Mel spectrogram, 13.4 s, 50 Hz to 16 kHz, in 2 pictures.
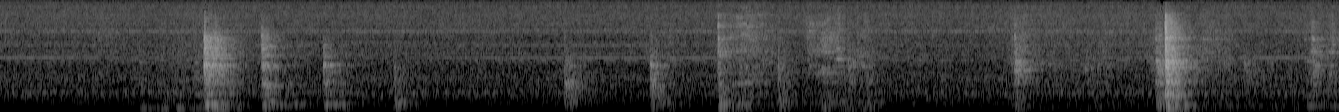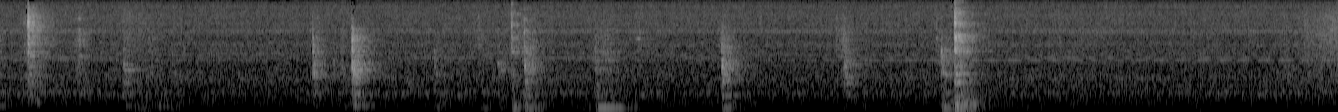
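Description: Irregular small clicks and knocks of a 3.5-inch hard drive and a metal drive cage being handled and fitted together, about twenty taps in all. The loudest knock comes about six seconds in, with another strong one near the end.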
